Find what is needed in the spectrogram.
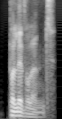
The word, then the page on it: Polyvalent: British English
